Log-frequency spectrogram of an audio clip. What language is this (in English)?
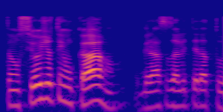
Portuguese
